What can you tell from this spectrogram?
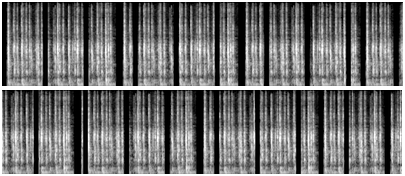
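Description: Rapid typing on a computer keyboard: a dense run of clicks broken by short pauses, starting suddenly.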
